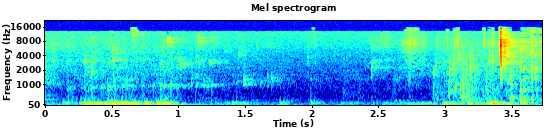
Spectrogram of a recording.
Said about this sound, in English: Gulp of beer for the working man.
